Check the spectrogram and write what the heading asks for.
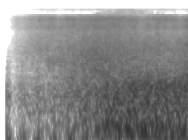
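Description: Whoosh sound effect of an animated logo intro: a rush of noise that swells steadily louder.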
